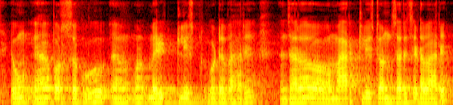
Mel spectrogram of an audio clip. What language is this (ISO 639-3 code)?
ori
